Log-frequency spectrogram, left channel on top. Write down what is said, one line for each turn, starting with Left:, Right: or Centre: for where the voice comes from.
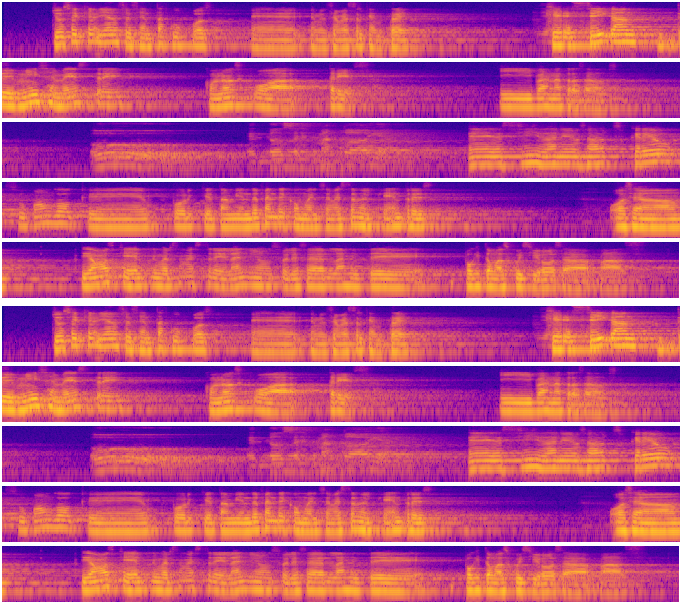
Right: yo sé que habían 60 cupos eh, en el semestre que entré.
Left: Ya.
Right: Que sigan de mi semestre, conozco a tres y van atrasados.
Left: Uh, entonces más todavía.
Right: Eh, sí, dale, o sea, creo, supongo que porque también depende como el semestre en el que entres.
Left: Ah,
Right: O sea, Digamos que el primer semestre del año suele ser la gente un poquito más juiciosa, más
